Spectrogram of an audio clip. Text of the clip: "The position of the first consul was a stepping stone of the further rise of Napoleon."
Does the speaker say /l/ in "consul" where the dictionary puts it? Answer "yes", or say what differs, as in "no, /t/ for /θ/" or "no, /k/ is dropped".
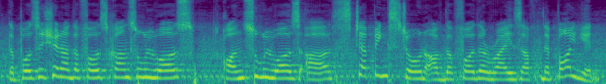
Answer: yes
